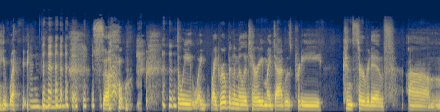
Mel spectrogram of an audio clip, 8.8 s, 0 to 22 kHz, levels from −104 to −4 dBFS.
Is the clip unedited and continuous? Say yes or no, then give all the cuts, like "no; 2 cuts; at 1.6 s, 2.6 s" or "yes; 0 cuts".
no; 1 cut; at 3.5 s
